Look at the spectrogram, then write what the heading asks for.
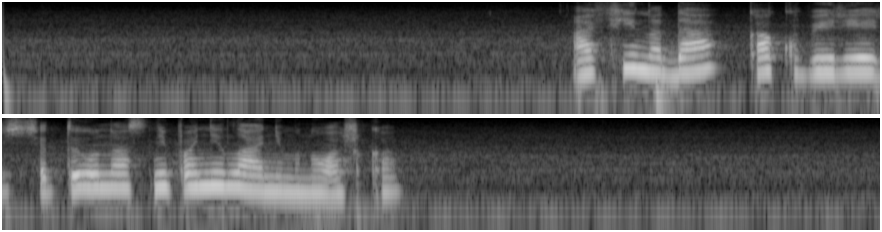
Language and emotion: Russian, neutral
